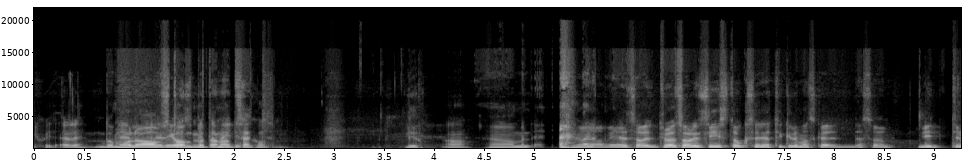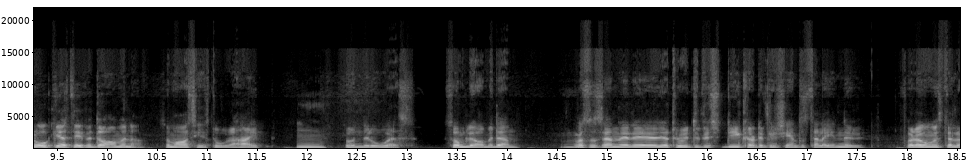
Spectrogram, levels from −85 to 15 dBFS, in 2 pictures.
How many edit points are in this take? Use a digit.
1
